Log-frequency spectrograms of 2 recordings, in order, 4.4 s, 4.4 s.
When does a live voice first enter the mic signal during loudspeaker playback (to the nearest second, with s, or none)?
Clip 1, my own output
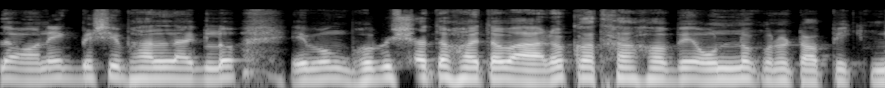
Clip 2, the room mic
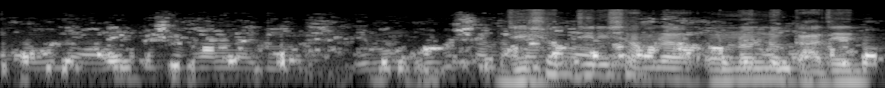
3 s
